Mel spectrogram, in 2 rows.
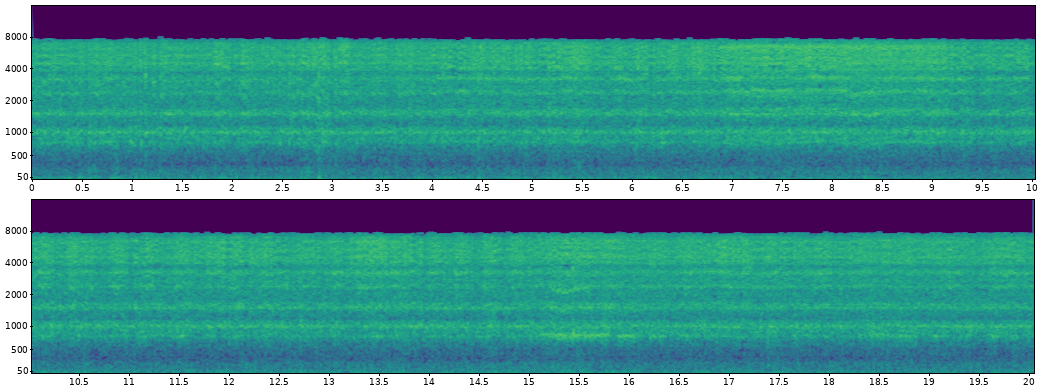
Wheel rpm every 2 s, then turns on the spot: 210, 210, 210, 210, 210, 210, 210, 210, 210, 210.
none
